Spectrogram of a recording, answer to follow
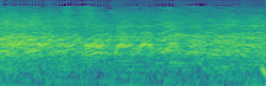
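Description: A man's stifled laughter, snickering breathily behind a hand held over his mouth, running on until talk resumes at the end.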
